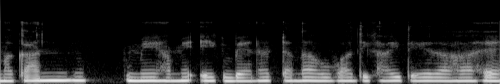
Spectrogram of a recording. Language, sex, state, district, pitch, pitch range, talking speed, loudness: Hindi, male, Assam, Kamrup Metropolitan, 170 Hz, 165-170 Hz, 130 wpm, -13 LUFS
